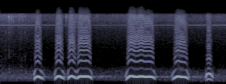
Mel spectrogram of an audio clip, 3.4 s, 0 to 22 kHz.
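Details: Great horned owl pair, male and female, on an overnight visit to the Decorah eagle nest on 17 December 2014, checking it out; loud, harmonic-rich hoots in a stuttering run of short notes, then a long hoot and two shorter ones.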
